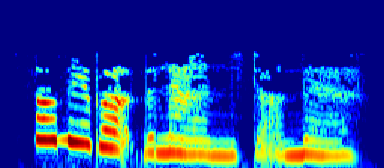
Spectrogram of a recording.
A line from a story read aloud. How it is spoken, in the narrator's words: she said lazily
